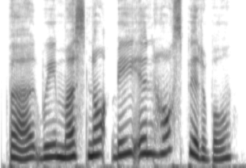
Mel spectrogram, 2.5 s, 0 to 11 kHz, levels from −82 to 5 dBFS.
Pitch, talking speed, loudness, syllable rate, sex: 240 Hz, 145 wpm, -16 LUFS, 4.4 syllables/s, female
